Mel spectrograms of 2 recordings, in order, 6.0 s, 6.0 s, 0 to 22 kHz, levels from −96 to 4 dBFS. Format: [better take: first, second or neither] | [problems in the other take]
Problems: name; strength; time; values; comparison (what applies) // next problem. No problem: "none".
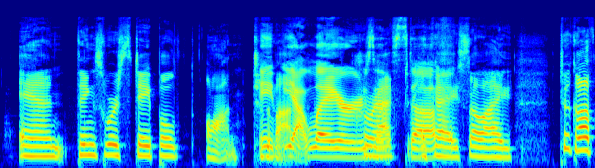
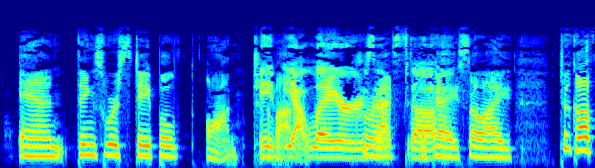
first | garbled, watery; slightly; nothing above 10 kHz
